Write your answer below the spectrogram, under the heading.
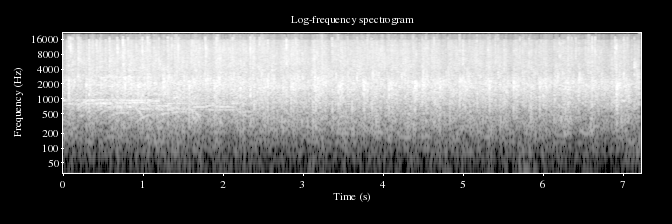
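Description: Steady audience applause at a live show, rating a submitted question, fills the whole stretch, a dense, even wash of many hands clapping at moderate loudness, with no voices standing out.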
